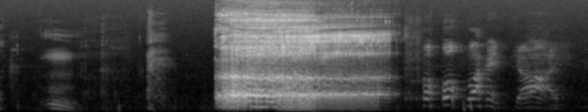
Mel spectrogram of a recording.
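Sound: loud burp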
